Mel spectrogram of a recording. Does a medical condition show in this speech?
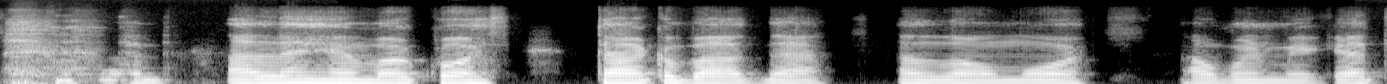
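Yes: ALS; diagnosed at age 29, just before 30th birthday; voice still clear, uncertain how long clear speech will last, voice banking largely completed.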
